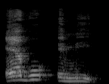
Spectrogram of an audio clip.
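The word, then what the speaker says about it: ἐγώ εἰμι: a o grego, mas no grego a palavra eu sou, tá falando, a palavra eu sou significa não, é pronunciada como ego-emi, mais ou menos isso, tá?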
